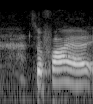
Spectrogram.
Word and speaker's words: Sophia: i met sophia and i'm saying sophia because that's how you say it in the east i learned that on my trip i'm from indiana so i'm very tragic in other ways but sophia is the proper way to say it and also her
